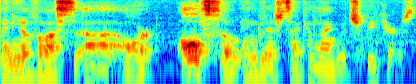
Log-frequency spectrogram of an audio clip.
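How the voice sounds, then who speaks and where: Somewhat breathy and unhurried, a man talks at a fairly slow pace with a slight French Canadian accent. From rural Quebec. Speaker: philosophy professor. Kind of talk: recorded lecture. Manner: hesitant, many fillers.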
